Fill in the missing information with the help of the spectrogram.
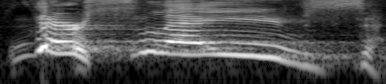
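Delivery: loud, punched declaration; preacher shouting that they were slaves; emphatic shout. Real, not acted. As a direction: drive the point home hard. Preacher stressing the point.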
